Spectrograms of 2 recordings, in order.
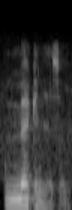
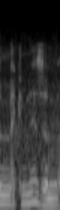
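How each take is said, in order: First: The stress falls on the usual, standard syllable. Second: The stress falls on an odd, unexpected syllable. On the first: The speaker calls it right. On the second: The speaker calls it wrong.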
